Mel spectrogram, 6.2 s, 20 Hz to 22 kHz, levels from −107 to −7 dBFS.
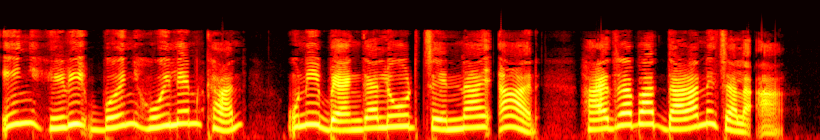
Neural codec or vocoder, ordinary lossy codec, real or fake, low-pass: none; AAC, 48 kbps; real; 9.9 kHz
